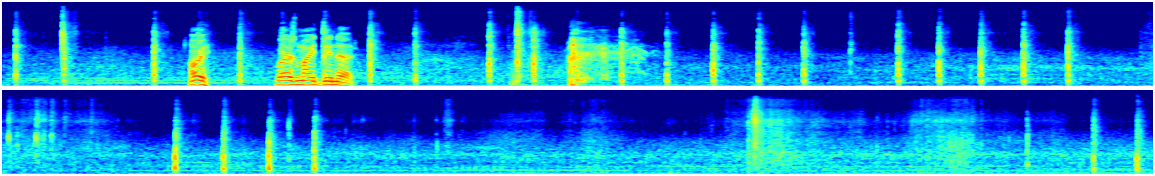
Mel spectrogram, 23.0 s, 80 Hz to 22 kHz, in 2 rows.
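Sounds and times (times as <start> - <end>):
blade chopping into brush: 4.9 - 8.2.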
